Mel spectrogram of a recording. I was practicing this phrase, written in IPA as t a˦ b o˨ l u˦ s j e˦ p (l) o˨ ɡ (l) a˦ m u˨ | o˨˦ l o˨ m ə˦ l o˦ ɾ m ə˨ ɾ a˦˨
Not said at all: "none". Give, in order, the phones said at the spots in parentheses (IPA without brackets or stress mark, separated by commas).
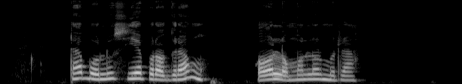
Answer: ɾ, ɾ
